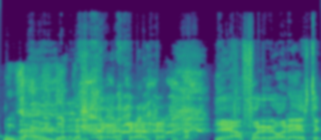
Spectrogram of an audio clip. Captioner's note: laugh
